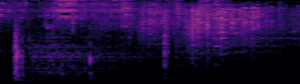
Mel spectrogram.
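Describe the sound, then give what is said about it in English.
Light glass objects clink together several times in quick, irregular taps, bright, with a faint rattling shimmer between the hits and no voices. “A kind in glass.”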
